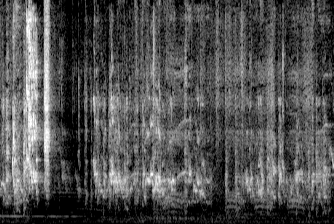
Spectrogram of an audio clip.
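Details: Chirping from pet budgerigars of a breeding pair: two loud sharp squawks early, then quieter rolling warbles and chatter, with a faint steady tone underneath.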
